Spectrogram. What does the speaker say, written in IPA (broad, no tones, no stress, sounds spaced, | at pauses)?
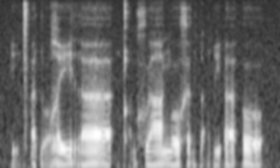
ḭ t͡sʼ ɐ ɗ o̰ ʁ iː r ɐː | qʼ ə̰ ɡ xʷ aː ŋ o x ə ɡ ɗ a̰ ɓ i ʔ ɐ | o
